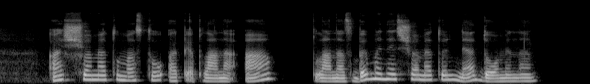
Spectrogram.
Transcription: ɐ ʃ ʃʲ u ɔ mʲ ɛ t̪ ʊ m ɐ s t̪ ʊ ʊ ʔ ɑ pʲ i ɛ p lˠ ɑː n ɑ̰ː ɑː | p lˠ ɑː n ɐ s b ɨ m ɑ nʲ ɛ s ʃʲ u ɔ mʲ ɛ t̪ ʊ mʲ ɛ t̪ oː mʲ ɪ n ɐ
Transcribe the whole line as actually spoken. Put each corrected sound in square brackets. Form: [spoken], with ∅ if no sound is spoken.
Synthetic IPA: ɐ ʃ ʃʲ u ɔ mʲ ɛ t̪ ʊ m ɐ s t̪ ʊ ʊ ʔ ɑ pʲ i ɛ p lˠ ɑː n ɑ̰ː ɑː | p lˠ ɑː n ɐ s b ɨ m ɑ nʲ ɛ s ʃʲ u ɔ mʲ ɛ t̪ ʊ [nʲ] ɛ [d̪] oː mʲ ɪ n ɐ

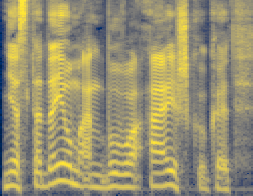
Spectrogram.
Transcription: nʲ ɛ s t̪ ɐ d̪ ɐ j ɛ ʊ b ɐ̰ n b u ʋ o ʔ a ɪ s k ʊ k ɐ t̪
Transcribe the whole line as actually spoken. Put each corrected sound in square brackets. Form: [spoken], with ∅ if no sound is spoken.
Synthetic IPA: nʲ ɛ s t̪ ɐ d̪ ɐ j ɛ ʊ [m] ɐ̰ n b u ʋ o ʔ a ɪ [ʃ] k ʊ k ɐ t̪

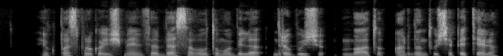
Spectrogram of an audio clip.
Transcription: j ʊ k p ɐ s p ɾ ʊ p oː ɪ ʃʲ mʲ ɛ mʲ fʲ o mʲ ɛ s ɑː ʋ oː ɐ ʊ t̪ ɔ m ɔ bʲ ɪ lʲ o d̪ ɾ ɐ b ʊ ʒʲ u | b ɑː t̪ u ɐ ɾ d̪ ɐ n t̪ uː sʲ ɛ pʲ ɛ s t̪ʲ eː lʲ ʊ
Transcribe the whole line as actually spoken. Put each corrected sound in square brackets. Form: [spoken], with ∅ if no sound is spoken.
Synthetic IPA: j ʊ k p ɐ s p ɾ ʊ [k] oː ɪ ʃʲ mʲ ɛ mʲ fʲ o [bʲ] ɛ s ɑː ʋ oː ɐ ʊ t̪ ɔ m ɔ bʲ ɪ lʲ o d̪ ɾ ɐ b ʊ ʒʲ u | b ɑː t̪ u ɐ ɾ d̪ ɐ n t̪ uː [ʃʲ] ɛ pʲ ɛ [∅] t̪ʲ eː lʲ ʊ

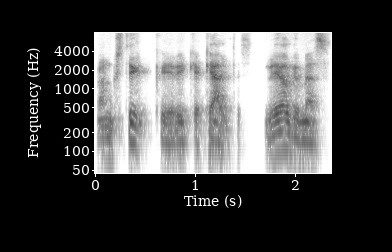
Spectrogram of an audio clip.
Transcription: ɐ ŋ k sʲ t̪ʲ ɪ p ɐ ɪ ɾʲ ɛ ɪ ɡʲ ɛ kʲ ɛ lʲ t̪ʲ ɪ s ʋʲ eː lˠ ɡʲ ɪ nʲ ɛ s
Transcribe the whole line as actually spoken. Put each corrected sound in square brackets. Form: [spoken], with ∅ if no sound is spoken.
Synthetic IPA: ɐ ŋ k sʲ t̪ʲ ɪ [k] ɐ ɪ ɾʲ ɛ ɪ [kʲ] ɛ kʲ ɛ lʲ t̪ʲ ɪ s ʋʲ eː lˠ ɡʲ ɪ [mʲ] ɛ s

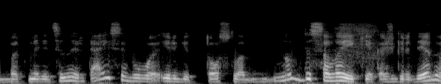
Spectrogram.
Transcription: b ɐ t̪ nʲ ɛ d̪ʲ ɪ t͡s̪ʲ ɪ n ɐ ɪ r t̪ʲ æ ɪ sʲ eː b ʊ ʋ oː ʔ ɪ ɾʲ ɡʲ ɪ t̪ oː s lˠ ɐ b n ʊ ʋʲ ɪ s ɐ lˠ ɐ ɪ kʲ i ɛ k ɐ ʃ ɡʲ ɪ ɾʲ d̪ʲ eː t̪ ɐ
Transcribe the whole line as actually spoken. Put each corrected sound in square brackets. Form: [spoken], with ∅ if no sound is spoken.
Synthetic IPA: b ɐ t̪ [mʲ] ɛ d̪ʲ ɪ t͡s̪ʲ ɪ n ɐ ɪ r t̪ʲ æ ɪ sʲ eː b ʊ ʋ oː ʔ ɪ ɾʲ ɡʲ ɪ t̪ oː s lˠ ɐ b n ʊ ʋʲ ɪ s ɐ lˠ ɐ ɪ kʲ i ɛ k ɐ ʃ ɡʲ ɪ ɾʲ d̪ʲ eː [d̪] ɐ

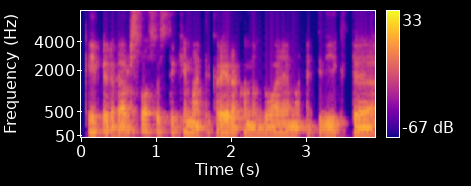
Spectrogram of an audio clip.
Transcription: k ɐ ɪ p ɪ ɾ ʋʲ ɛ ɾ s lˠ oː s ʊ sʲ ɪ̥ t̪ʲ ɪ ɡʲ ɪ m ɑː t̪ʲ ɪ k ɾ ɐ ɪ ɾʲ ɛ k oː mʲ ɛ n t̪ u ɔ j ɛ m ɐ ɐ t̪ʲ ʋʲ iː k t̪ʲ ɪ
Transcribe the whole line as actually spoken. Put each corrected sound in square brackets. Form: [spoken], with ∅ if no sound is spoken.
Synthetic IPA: k ɐ ɪ p ɪ ɾ ʋʲ ɛ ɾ s lˠ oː s ʊ sʲ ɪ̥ t̪ʲ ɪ [kʲ] ɪ m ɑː t̪ʲ ɪ k ɾ ɐ ɪ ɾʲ ɛ k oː mʲ ɛ n [d̪] u ɔ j ɛ m ɐ ɐ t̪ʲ ʋʲ iː k t̪ʲ ɪ

